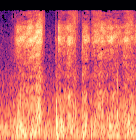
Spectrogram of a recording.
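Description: Pen scratching on paper in short strokes, with one light tap a little under a second in.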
